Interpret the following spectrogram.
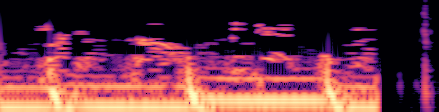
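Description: Hip hop dance track with heavy bass, falling bass slides and rapped vocals. It cuts off suddenly near the end.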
